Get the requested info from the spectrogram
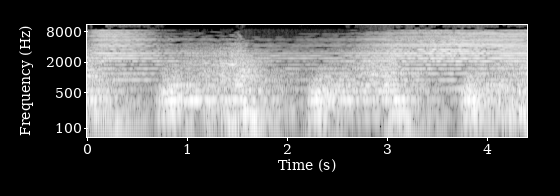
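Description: Orchestral film score: dark, sustained low brass chords that swell and fade about three times.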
